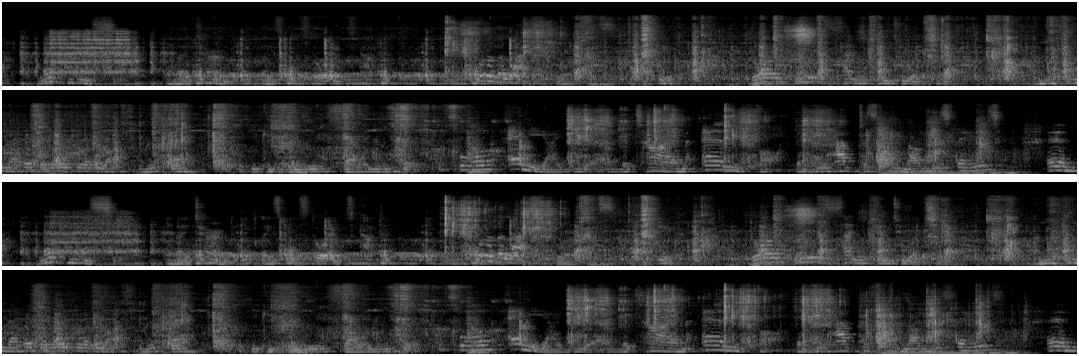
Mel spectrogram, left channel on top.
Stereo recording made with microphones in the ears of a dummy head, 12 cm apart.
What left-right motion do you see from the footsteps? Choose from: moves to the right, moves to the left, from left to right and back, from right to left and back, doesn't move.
from right to left and back.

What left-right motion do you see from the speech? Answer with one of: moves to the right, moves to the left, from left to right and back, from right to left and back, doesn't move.
moves to the left.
